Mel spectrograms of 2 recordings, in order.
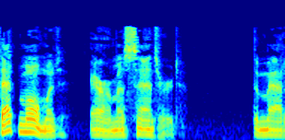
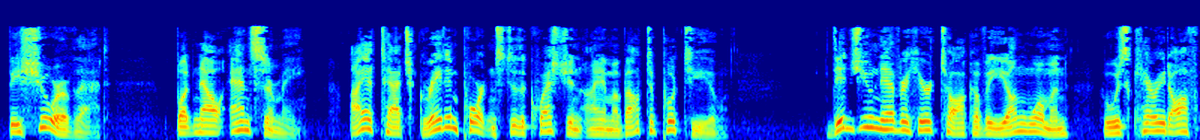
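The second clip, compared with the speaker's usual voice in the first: lightly voiced earnest hero, raised pitch; earnest gallant young man; 7 semitones higher, 4 dB louder than usual. A narrator's reading. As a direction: press the question, a little raised. D'Artagnan questions Kitty.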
